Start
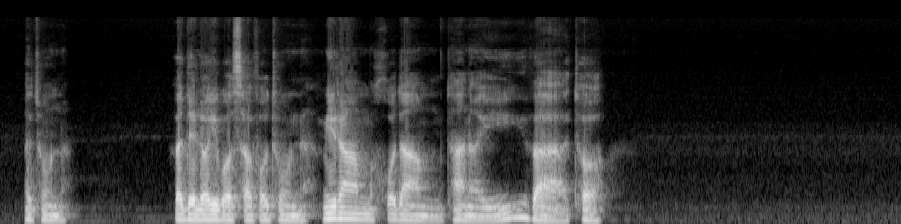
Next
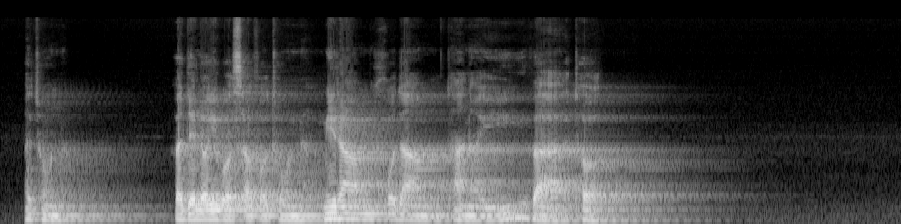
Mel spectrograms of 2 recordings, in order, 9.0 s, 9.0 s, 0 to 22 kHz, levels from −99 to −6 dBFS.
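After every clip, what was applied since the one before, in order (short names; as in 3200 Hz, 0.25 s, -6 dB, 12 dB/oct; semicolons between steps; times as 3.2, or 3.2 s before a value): spring tank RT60 2.3 s, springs 37/42 ms, chirp 20 ms, DRR 5 dB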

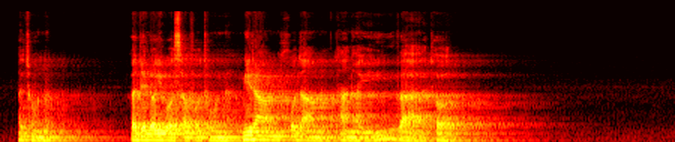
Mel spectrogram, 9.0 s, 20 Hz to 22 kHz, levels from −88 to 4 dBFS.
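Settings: sustainer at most 41 dB/s; gain +3.5 dB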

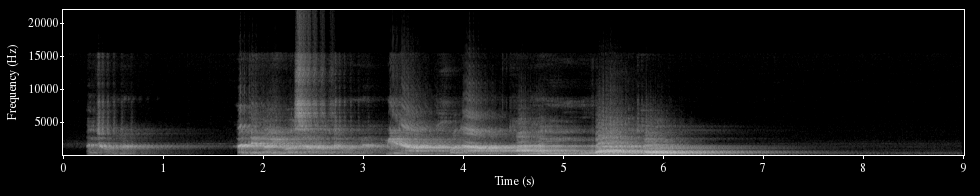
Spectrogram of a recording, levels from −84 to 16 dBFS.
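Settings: high-pass sweep 1500 Hz -> 380 Hz, 3.45–6.23; soft clip -16.5 dBFS, distortion -7 dB; reverse bouncing-ball echo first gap 40 ms, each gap 1.25×, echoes 5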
